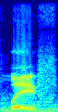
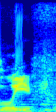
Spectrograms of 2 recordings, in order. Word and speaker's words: Leif: Just remember, if you ever see it spelled with an I, guys, it's Leif. Just do yourselves a favor. Don't call him Leaf.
